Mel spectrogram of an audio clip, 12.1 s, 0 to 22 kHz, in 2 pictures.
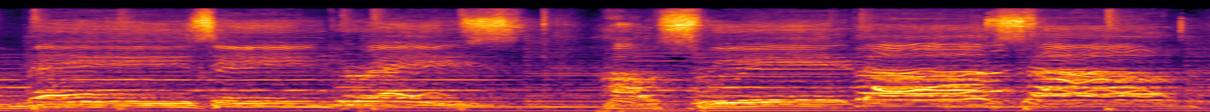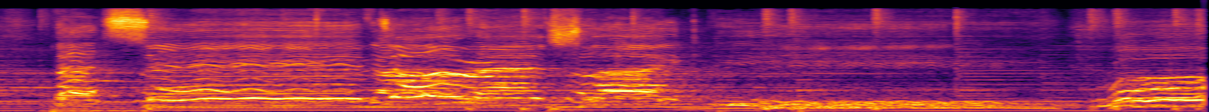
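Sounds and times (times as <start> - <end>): group singing worship song: 0.0 - 12.0
instrumental backing: 0.0 - 12.0.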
